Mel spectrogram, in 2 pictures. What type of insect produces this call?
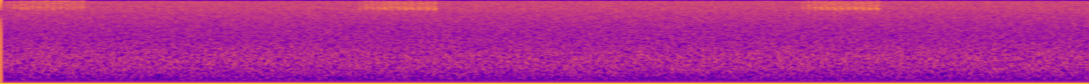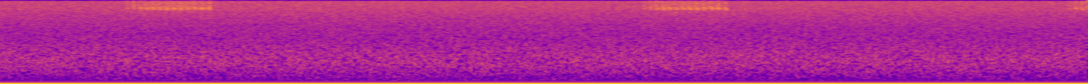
orthopteran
